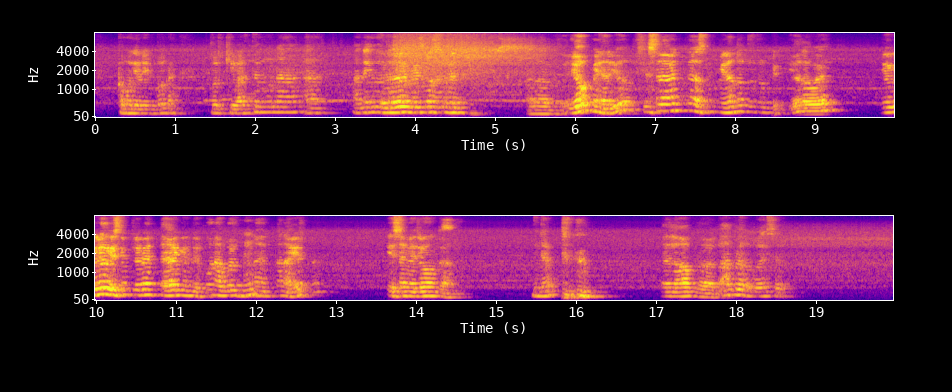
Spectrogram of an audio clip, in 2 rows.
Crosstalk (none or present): present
